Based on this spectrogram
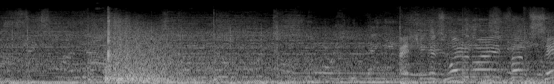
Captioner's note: intense music; singer vocalizing; pyrotechnics bang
